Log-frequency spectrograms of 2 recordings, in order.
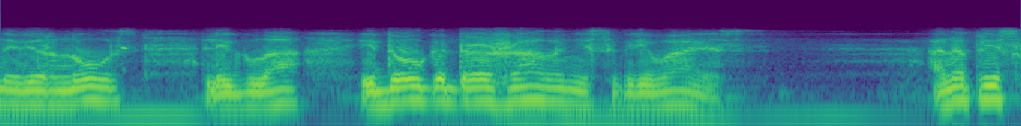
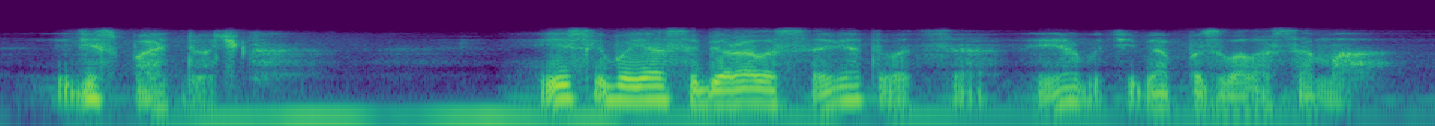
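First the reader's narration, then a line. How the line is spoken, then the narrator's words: Mother speaking quietly. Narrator (Russian): мать сказала тихо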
